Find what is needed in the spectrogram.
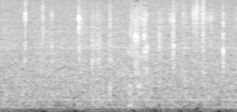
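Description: Faint light clicks and rustles of a card tag being handled and fitted into the jaws of a Crop-A-Dile eyelet-setting tool.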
